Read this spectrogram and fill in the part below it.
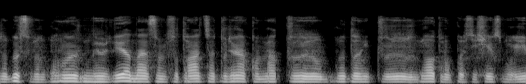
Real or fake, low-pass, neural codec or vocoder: fake; 9.9 kHz; autoencoder, 22.05 kHz, a latent of 192 numbers a frame, VITS, trained on one speaker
